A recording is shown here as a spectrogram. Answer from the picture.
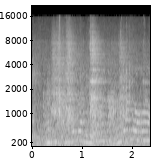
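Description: Metal spoon stirring noodle soup in a large stainless steel bowl, scraping and clinking against the metal. The loudest clink comes about a second in.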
